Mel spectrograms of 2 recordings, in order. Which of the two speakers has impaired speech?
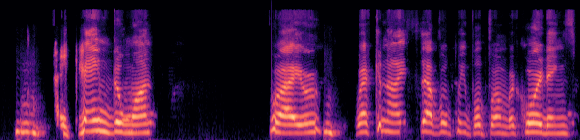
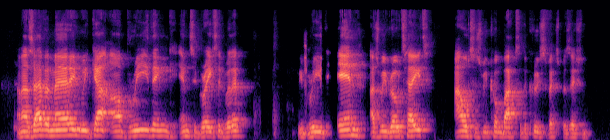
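The first: ataxia; suspected autoimmune cause; onset about 4 years ago.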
